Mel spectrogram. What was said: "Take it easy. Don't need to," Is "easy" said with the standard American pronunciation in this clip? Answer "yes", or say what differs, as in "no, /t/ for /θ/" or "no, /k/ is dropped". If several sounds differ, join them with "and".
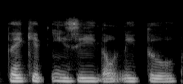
yes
